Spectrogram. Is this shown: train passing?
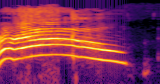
no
